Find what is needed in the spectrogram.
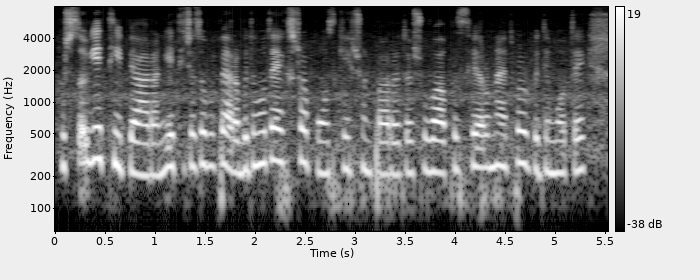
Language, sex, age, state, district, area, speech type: Kashmiri, female, 30-45, Jammu and Kashmir, Srinagar, urban, spontaneous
